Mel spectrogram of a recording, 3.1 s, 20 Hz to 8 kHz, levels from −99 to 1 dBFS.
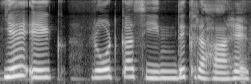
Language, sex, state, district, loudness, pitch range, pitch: Hindi, female, Madhya Pradesh, Bhopal, -15 LUFS, 235-275 Hz, 255 Hz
